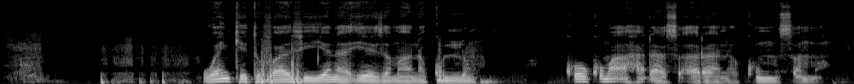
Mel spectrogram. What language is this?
Hausa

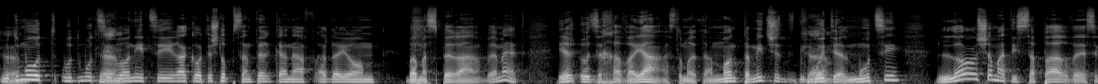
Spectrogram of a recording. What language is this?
Hebrew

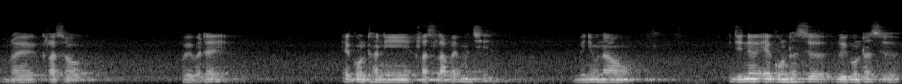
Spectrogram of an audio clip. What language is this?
Bodo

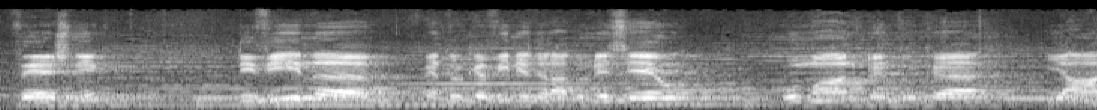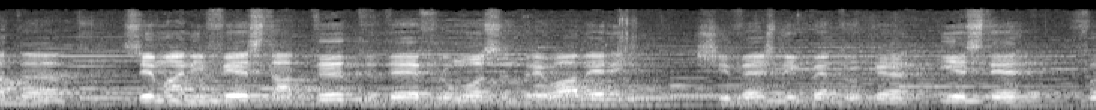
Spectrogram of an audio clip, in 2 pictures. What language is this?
Romanian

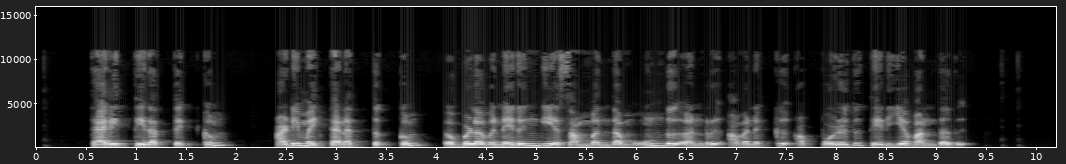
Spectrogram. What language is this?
Tamil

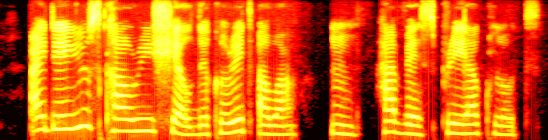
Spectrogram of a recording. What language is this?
Nigerian Pidgin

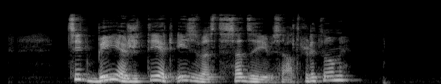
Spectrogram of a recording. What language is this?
Latvian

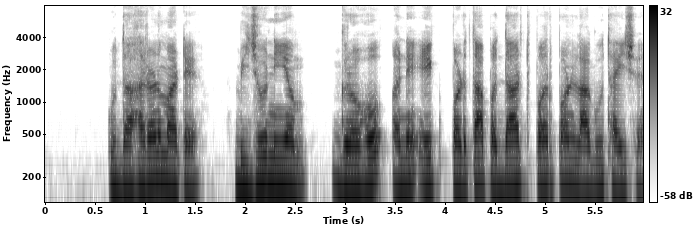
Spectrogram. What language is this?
Gujarati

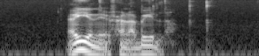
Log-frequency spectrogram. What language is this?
Faroese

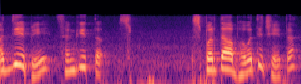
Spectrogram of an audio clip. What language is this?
Sanskrit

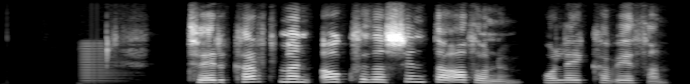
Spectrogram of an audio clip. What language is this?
Icelandic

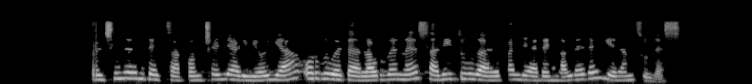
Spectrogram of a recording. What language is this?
Basque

